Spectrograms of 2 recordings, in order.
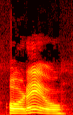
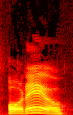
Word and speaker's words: Oreo: These cookies are “ÓREO”. “ÓREO”.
